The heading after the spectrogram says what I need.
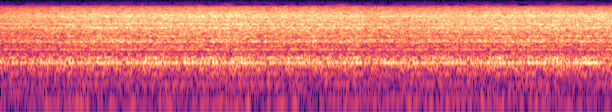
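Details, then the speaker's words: LabVolt synchronous motor started with dyno load at minimum and maximum excitation: smooth steady high whir without hunting or surging as it pulls into synchronism; loaded start sounded rough instead. "now if i take the load off to minimum and do the same thing again it actually ends up pulling into sink"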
